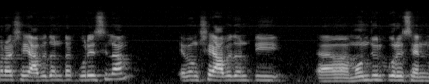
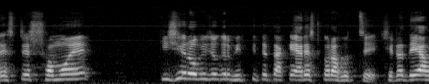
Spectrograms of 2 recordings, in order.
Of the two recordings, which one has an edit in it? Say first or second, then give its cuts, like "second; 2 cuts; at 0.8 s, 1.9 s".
second; 1 cut; at 1.2 s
